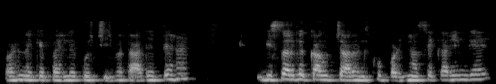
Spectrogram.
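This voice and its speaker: A woman's voice: mid-range voice, steady tone, normal speed, mellow, husky. A woman teaching a class on a video call, coaching the group through careful, syllable-by-syllable recitation. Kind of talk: online recitation lesson. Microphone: phone on a video call. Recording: dull lo-fi video call audio.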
